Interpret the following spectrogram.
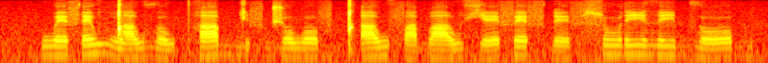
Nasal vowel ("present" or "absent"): absent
